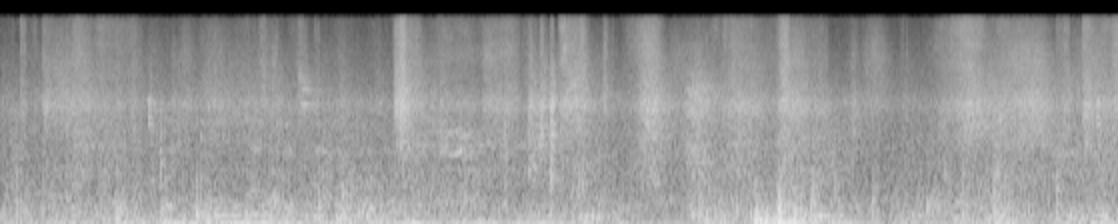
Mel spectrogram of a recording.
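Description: Bare feet shuffle and slap on a mat.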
